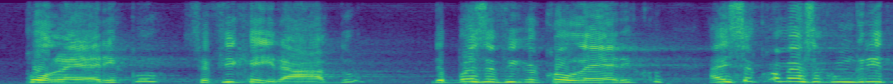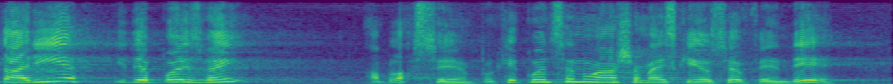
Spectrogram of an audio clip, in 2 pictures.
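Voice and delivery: normal talking voice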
